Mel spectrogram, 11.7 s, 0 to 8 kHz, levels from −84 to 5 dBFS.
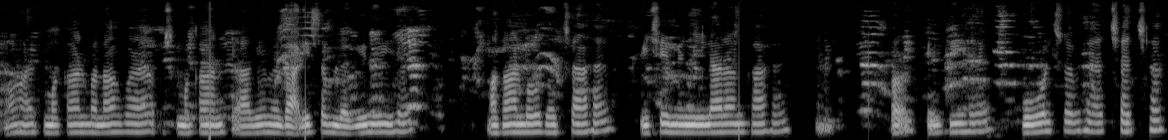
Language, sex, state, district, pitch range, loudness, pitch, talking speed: Hindi, female, Bihar, Bhagalpur, 165-190 Hz, -29 LUFS, 175 Hz, 175 wpm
